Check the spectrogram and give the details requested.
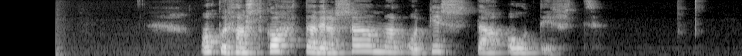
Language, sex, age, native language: Icelandic, female, 70-79, Icelandic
